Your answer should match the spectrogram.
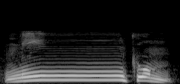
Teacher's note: من أيضا ينقفل المخرج، عند أقول منكم، من هنا كامل الصوت يمر عن طريق الخيشوم، من طريق الفم ما عاد في شيء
